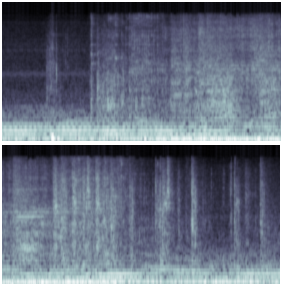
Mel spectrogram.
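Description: A power tool grinds through metal with a harsh hiss.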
